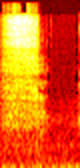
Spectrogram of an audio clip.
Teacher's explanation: the dental voiceless fricative is th, again like a rough th sound like our English th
